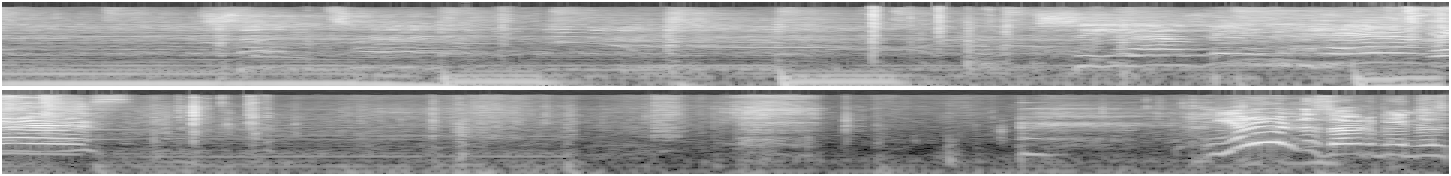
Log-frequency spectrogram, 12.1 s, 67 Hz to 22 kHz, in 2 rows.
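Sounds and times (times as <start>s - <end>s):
low rumble inside car: 3.2s - 12.0s.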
